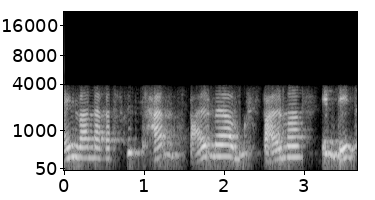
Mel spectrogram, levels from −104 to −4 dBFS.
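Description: Speech passed through the iLBC codec throughout: a plainly rough, synthetic texture, and a spectrogram shows a hard ceiling with nothing above 3.8 kHz; the codec runs in its 20 ms frame mode.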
